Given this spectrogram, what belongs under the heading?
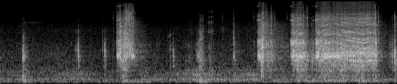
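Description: A T30 Torx driver works a bolt loose on a 2015–2018 Volkswagen Jetta VI front end near the active grille shutter: close, short mechanical clicks and ratcheting bursts, ending in a longer scraping, whirring run, with no talk.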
